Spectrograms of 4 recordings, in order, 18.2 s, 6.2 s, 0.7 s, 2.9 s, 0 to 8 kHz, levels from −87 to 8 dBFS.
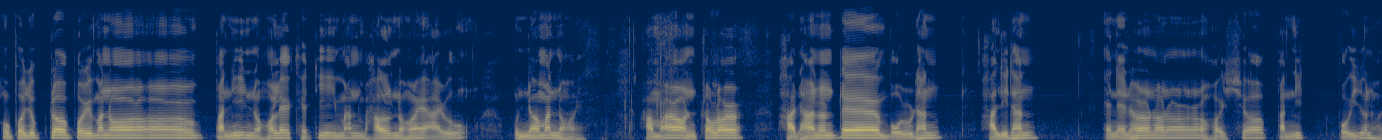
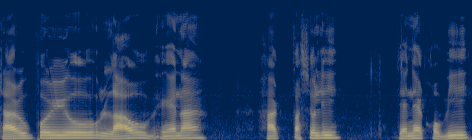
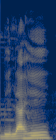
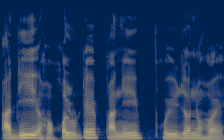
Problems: background sounds at intervals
